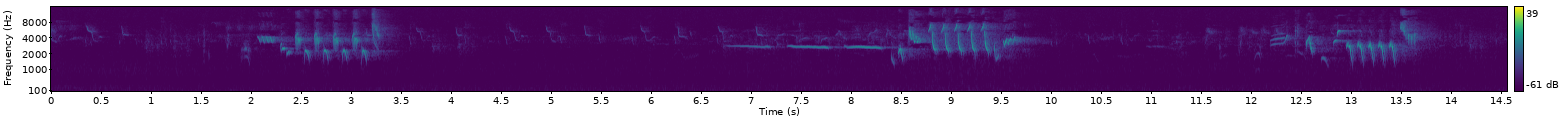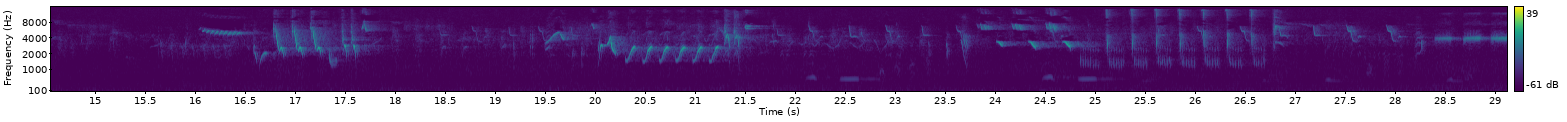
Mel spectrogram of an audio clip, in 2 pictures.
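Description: A small songbird singing in short trilled phrases, one every few seconds. Each phrase is a quick run of repeated high notes.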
